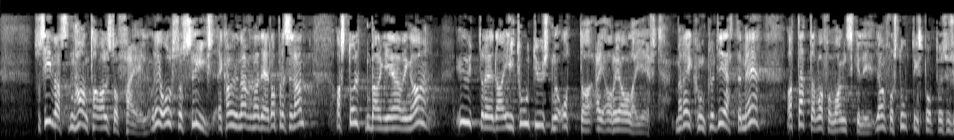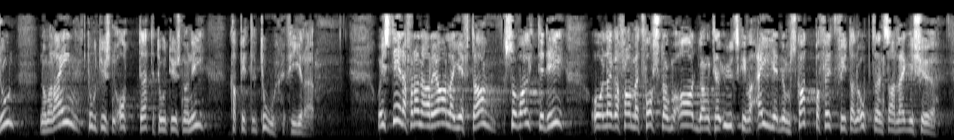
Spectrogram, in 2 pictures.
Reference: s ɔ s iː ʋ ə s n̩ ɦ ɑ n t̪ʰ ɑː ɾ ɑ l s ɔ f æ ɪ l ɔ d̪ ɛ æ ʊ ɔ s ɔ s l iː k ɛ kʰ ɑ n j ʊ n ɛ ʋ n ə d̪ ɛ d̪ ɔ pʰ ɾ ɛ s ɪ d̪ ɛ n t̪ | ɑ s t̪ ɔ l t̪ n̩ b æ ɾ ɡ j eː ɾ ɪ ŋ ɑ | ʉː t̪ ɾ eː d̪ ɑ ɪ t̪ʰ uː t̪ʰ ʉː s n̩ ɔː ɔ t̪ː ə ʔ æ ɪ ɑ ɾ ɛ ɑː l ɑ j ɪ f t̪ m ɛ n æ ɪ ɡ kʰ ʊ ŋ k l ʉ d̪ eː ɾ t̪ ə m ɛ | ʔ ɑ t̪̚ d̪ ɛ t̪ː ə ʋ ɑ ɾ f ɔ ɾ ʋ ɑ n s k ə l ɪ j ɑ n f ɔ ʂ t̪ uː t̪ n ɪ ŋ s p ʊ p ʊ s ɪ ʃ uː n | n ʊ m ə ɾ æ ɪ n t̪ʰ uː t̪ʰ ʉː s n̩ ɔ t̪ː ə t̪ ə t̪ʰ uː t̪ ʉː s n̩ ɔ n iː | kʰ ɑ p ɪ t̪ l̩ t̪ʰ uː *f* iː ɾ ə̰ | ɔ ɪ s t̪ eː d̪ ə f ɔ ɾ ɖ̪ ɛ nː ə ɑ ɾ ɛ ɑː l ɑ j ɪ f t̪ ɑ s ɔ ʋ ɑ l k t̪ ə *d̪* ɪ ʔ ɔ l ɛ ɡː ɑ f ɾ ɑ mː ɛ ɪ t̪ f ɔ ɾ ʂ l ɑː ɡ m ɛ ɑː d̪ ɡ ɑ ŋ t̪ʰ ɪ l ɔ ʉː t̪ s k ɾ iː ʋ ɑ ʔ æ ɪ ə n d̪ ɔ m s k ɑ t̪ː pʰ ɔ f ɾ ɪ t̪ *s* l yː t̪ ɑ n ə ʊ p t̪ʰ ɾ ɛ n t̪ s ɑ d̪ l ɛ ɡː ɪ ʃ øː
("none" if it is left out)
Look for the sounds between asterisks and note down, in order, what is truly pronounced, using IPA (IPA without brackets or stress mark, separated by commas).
f, d̪, f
